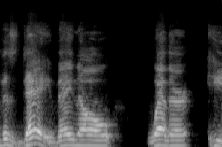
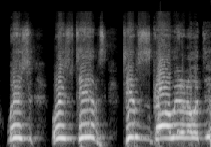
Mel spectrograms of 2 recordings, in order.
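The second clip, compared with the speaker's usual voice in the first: very high-pitched, loud, frantic panic; 7 dB louder than usual. Retelling a nine one one call from men on a sinking boat: imitating panicked men. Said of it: "these guys were panicked".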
